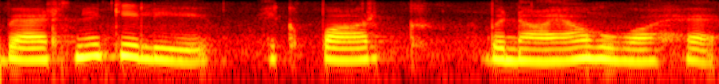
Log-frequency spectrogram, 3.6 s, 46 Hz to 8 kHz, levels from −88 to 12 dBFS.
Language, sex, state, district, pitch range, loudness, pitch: Hindi, female, Himachal Pradesh, Shimla, 200-225 Hz, -15 LUFS, 215 Hz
